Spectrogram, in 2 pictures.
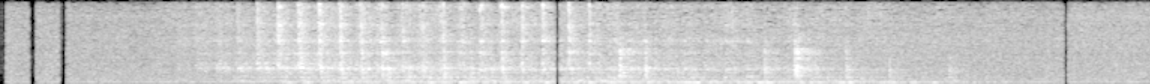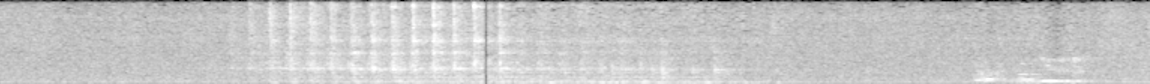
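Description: Wood lathe running with a steady hum while a hand-held turning tool cuts the spinning workpiece. The cutting grows louder twice, a few seconds in and again past the middle, with a rapid, even ticking as the tool meets the wood.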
